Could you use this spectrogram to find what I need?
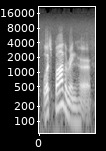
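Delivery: usual speaking voice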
